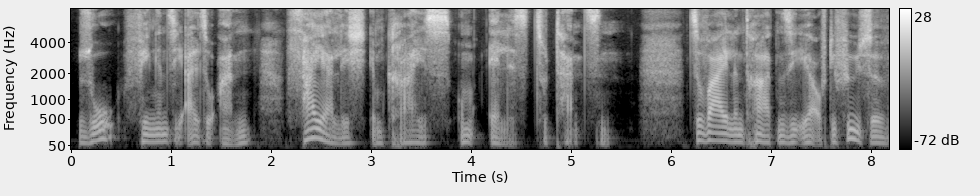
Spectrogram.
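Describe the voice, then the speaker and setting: A man narrating an audiobook of a classic children's story in a calm, measured way. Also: low-pitched, breathy edge, dry recording, clean studio sound.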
